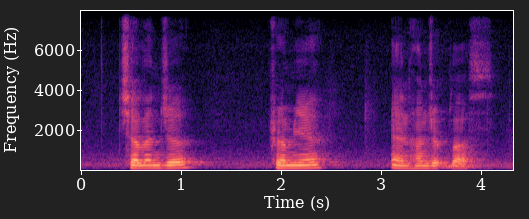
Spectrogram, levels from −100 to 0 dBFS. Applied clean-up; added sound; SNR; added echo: none; none; none; none.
